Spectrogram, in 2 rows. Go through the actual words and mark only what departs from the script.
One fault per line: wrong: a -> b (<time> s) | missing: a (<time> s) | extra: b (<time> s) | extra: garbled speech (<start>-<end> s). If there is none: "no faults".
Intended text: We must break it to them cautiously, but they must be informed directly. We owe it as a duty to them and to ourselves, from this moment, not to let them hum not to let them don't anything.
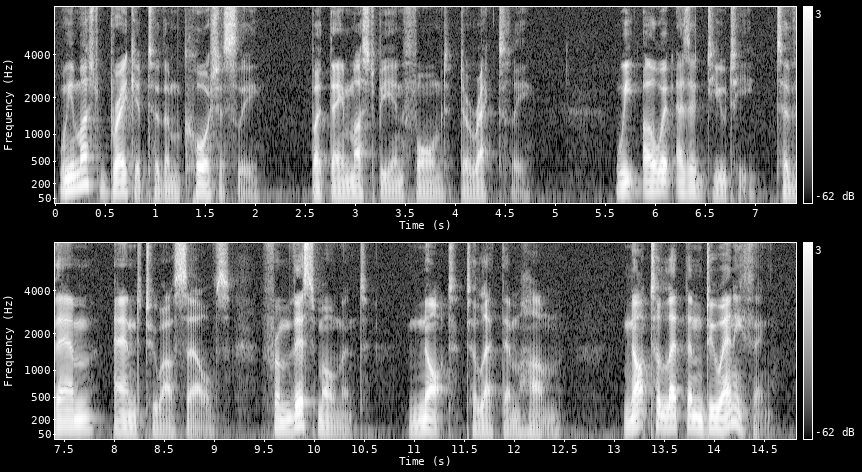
wrong: don't -> do (13.9 s)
